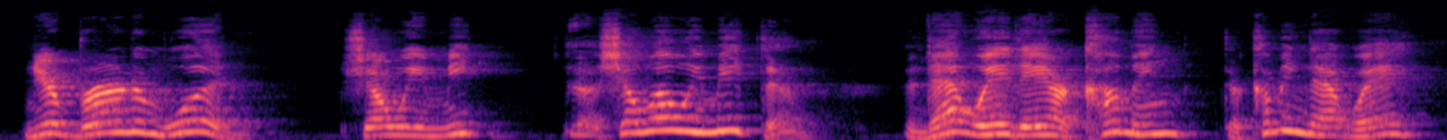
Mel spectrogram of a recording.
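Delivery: high, eager soldier's voice; Angus asking. Acted. Angus asking the lords where to meet, high and eager.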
